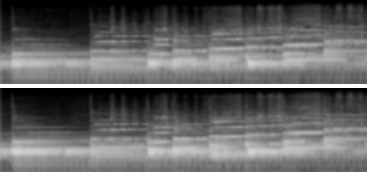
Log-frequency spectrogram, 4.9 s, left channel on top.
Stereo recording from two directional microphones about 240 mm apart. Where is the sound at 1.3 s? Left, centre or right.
Centre.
